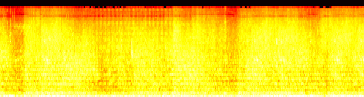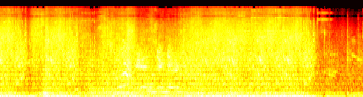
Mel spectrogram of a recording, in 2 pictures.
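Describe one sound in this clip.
Explosions boom and crackle in a game's battle.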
